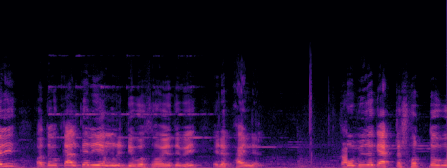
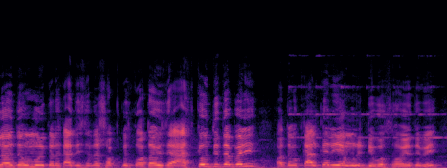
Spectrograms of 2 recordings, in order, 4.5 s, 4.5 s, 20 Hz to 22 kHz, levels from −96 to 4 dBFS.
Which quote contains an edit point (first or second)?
first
